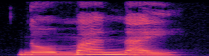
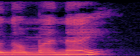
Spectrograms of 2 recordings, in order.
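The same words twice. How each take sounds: First: Said in the usual way. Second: "nomanai" with pitch climbing at the end, as a question; rising intonation. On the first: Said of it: "Then we set it with a rising intonation". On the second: Shown as a demonstration. Teacher showing how to invite someone, "nomanai" with rising intonation. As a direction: turn "nomanai" into a question by lifting the ending. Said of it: "we set it with a rising intonation to change it into a question".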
